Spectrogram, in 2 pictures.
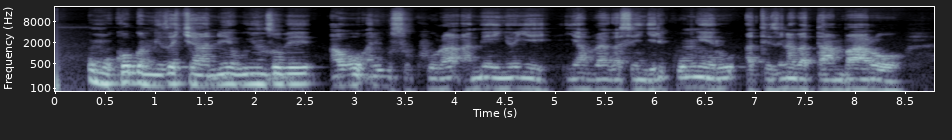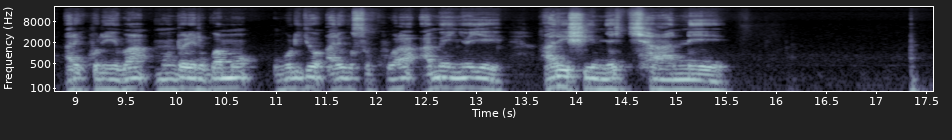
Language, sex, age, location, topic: Kinyarwanda, male, 18-24, Huye, health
